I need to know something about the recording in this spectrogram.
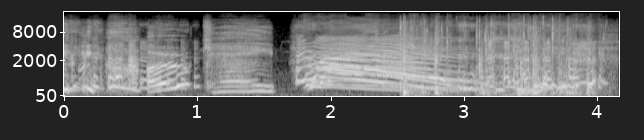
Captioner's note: chuckles; kids laughing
